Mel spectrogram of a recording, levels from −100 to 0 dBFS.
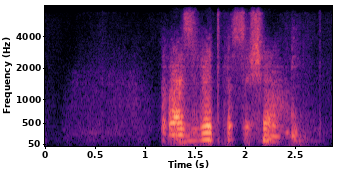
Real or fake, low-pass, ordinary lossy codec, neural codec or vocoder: fake; 7.2 kHz; Opus, 16 kbps; codec, 44.1 kHz, 0.9 kbps, DAC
